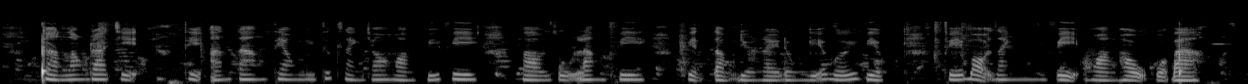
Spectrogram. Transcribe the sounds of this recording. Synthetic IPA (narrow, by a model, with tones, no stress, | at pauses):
kaː˨˩nla˧wŋ͡mzaː˧t͡ɕḭ˧˨t̪ʰi˨˩ʔaː˧nt̪aː˧ŋt̪ʰɛ˧wŋi˧t̪ʰɨ˦˥k̚za˨˩jŋ̟t͡ɕɔ˧ɦwaː˨˩ŋkwi˨˦fi˧vaː˨˩wzṵ˧˨laː˧ŋfi˧kwḭ˧˩˨ənt̪ə˧˩mɗi˨˩əwna˨˩jɗə˨˩wŋ͡mŋḭ˧˥əvəː˨˦jvi˨˩ək̚fe˨˦ɓɔ˧˩za˧jŋ̟vḭ˧˨hwaː˨˩ŋɦə˧˨wku˧˩əɓaː˨˩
